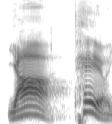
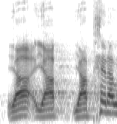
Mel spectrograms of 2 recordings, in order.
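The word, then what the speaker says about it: Yá'át'ééh: 그래서 옆에 분 보시면서 야태, 야태, 야패라고 그러지 마시고 야태.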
